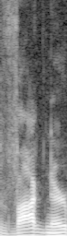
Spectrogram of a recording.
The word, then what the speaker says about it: Wagner: was written by Richard Wagner I know it's pronounced Wagner but it's spelled with a W so I pronounce it Wagner it's like Warner von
